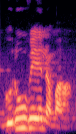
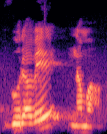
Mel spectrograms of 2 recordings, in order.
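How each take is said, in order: First: The second syllable has a 'u' vowel. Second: The second syllable has an 'a' vowel. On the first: The speaker calls it wrong. "हमारी क्षेत्रीय त्रुटियों के कारण ये एक word बोलते हैं" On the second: The speaker calls it right. "सही शब्द आएगा गुरवे"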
